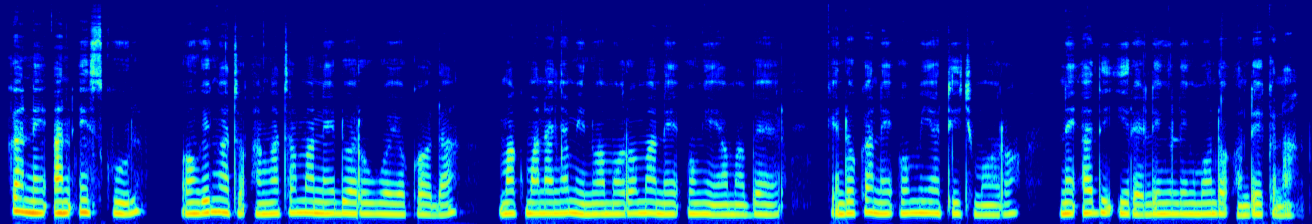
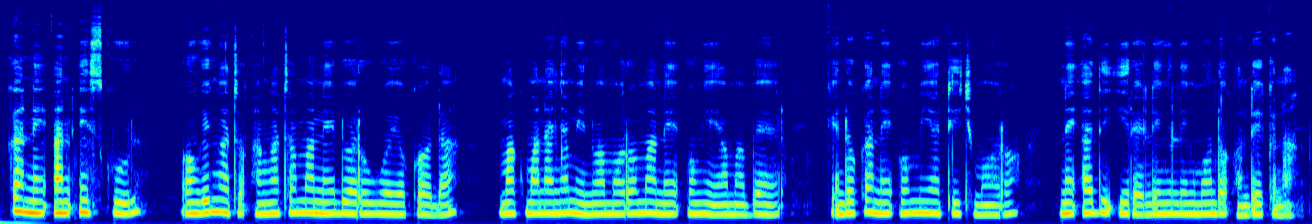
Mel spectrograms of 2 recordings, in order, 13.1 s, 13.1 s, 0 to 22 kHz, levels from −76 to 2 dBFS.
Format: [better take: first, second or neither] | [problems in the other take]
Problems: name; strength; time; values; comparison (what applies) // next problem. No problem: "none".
second | noise reduction (neural mask model Resemble Enhance denoiser)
